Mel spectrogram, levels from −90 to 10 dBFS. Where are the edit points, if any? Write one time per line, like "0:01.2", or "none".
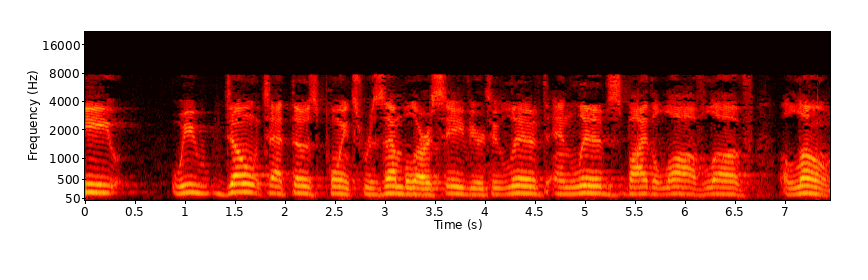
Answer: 0:04.0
